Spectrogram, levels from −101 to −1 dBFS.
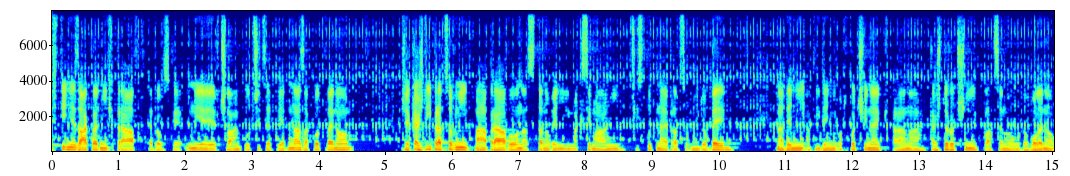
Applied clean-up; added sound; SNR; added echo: classical method spectral subtraction.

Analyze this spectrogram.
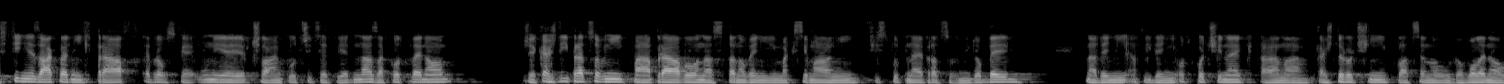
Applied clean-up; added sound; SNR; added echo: neural mask model Resemble Enhance denoiser.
